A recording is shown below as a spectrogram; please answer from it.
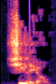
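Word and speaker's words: χίλιο: interesting that's thousand actually and it's pronounced chilio in fact listen hello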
